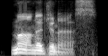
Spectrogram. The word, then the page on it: monogynous: British English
